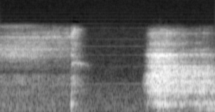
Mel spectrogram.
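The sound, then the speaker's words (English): A deep breath in taken as a breathing exercise, a loud, airy rush of air that follows a softer breath and a brief pause. “Let's breathe that in.”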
